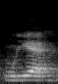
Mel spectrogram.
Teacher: In the word mulher, the R at the end is more strongly pronounced in Portugal than in Brazil. So in Brazil it's mulher, which the R is virtually silent.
